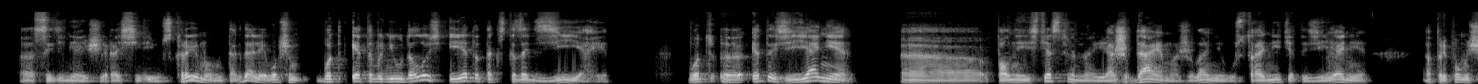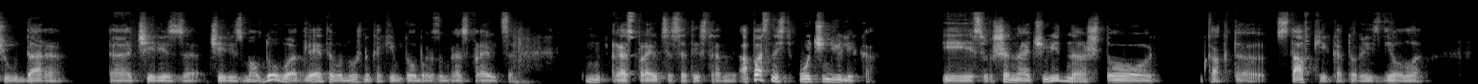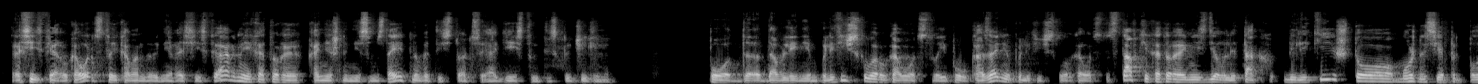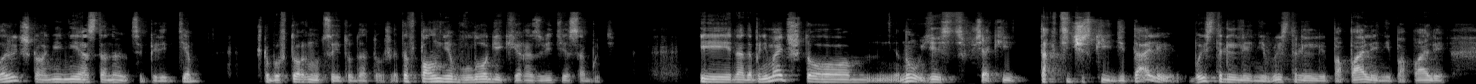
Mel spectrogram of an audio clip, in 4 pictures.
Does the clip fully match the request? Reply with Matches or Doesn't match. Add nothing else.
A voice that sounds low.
Matches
